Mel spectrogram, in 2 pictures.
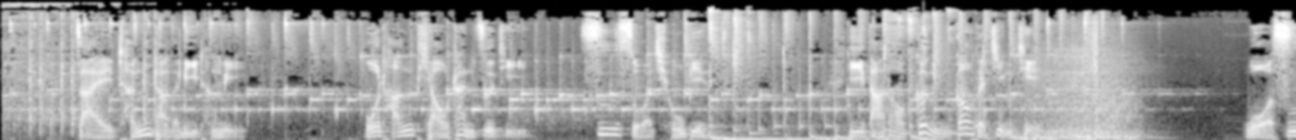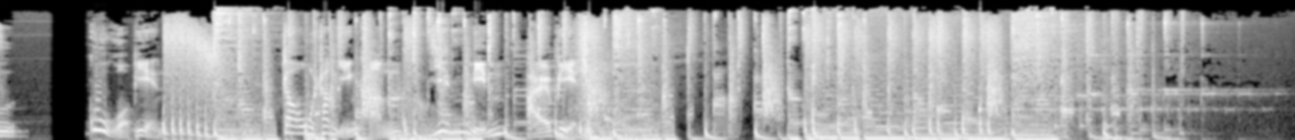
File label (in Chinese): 男 高音; 专题成品; 国语男声配音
